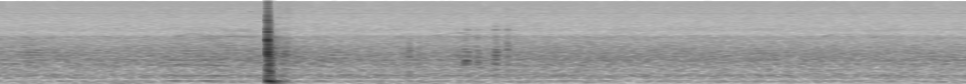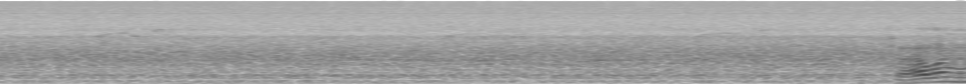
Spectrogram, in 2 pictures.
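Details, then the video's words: A captured honeybee swarm from a fiber bait-hive swarm trap, transferred to a Langstroth hive, hums with a low continuous drone; a sharp click cuts through early on and a voice begins at the very end. "We Caught a Swarm of Bees - Now What?"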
